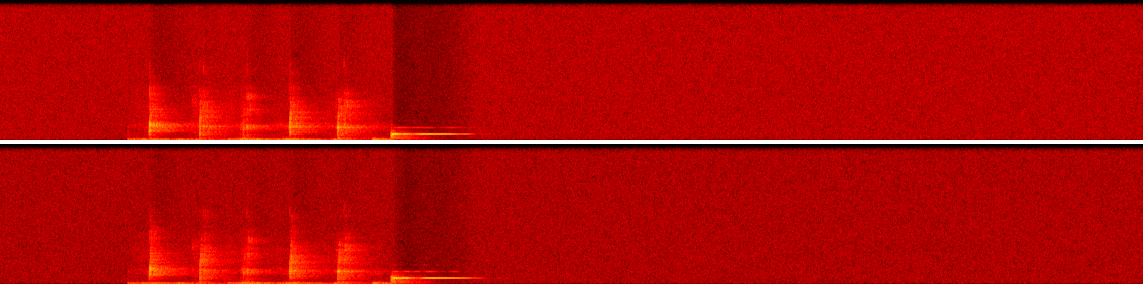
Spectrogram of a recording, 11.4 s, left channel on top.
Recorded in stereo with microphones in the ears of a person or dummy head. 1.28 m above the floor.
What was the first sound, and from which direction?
Footsteps, 15° left (ahead or behind).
